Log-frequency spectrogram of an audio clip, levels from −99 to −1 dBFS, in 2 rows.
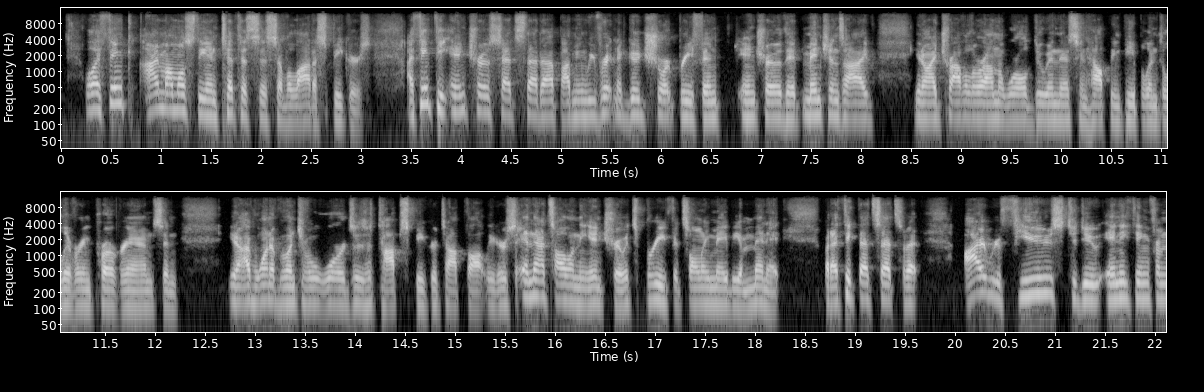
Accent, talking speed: American, 240 wpm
